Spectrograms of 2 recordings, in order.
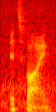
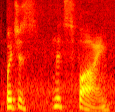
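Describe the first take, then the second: First: Said in the usual way. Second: High and slow, dripping sarcasm; drawn-out grudging fine; sarcastic it's fine. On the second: Real, not acted. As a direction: say fine like it isn't fine at all.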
